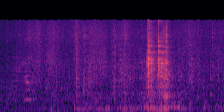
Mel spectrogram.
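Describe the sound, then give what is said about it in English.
A chair is pushed across the floor, scraping and dragging in a few rough bursts, growing louder toward a harsh, grinding push near the end, with no talking. “No, don't push the chair.”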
